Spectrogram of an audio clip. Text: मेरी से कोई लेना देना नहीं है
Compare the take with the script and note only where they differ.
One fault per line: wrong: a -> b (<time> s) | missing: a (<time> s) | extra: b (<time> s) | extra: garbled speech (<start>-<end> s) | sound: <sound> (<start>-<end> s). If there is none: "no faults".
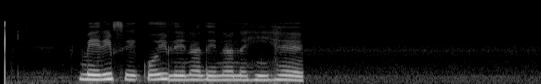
no faults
